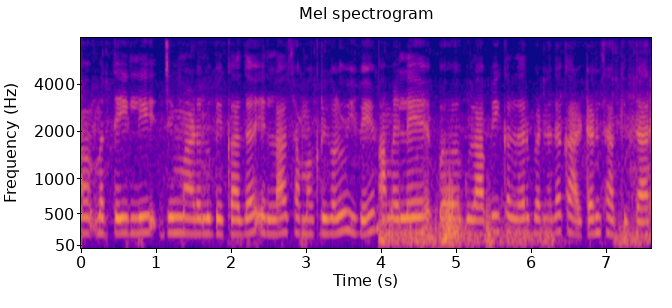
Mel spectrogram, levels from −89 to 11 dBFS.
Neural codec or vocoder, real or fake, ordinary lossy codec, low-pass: none; real; none; none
